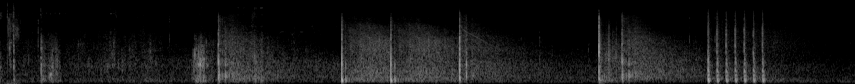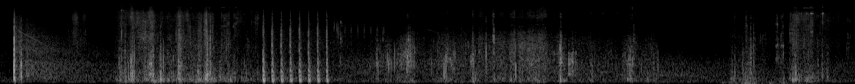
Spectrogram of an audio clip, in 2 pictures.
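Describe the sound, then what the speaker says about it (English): Gunfire from a first-person shooter set on the Customs map of Escape from Tarkov: bursts of rapid automatic fire and single sharp shots, some near and loud, others distant, scattered across the stretch with short pauses between volleys. "I heard those shots coming from over there as well."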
